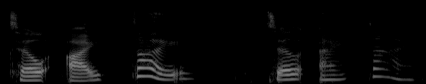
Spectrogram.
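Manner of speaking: slow, stretched vow; drawn-out vow. Real, not acted. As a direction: stretch it out like a mock oath.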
